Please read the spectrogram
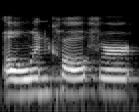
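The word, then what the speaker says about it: Eoin Colfer: is Artemis Fowl by I think it's actually pronounced Owen call fur I'm not positive it's very Irish I might be getting it wrong but we're gonna stay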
